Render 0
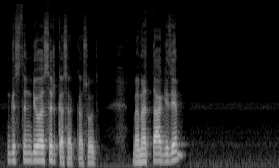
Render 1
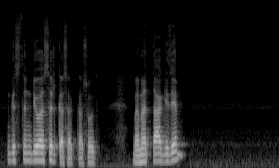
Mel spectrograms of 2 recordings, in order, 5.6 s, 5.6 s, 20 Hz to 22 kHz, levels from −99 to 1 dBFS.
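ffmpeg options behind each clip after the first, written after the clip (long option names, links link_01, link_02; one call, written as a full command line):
ffmpeg -i in.wav -af "highshelf=frequency=2200:gain=-9.5,volume=-1.5dB" out.wav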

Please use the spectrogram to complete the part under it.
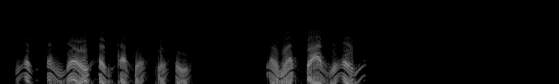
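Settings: ffmpeg -i in.wav -af "adynamicsmooth=sensitivity=4:basefreq=540,aeval=exprs='val(0)*sin(2*PI*460*n/s+460*0.45/4.1*sin(2*PI*4.1*n/s))':channel_layout=same" out.wav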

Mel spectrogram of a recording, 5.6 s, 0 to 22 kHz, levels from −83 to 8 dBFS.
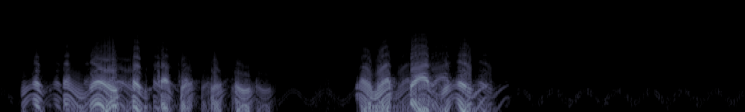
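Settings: ffmpeg -i in.wav -af "aecho=1:1:154:0.2,volume=-1dB" out.wav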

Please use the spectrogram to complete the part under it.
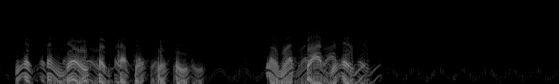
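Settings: ffmpeg -i in.wav -af "acompressor=threshold=-48dB:ratio=2.5,volume=10.5dB" out.wav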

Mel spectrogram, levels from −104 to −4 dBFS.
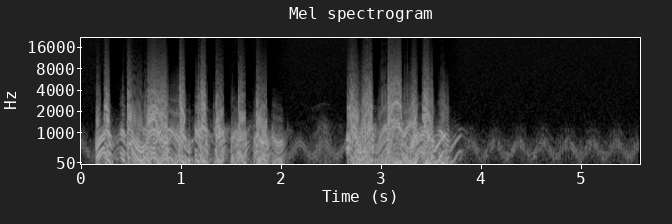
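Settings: ffmpeg -i in.wav -af "aeval=exprs='0.0188*(abs(mod(val(0)/0.0188+3,4)-2)-1)':channel_layout=same,volume=4.5dB" out.wav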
